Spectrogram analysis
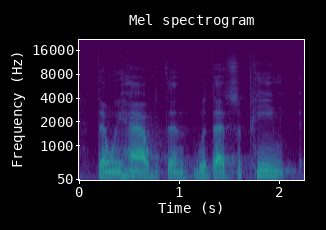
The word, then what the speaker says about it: Sapim: Some people will tell you that it's pronounced Sapim or Sapim, but I know the name of the guy that owns the company, and I've been to his factory in Belgium, and he pronounces it Sapim, so that's good enough for me.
